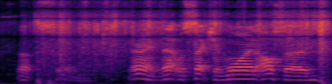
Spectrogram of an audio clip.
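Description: A plastic bag crinkles in a hand.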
